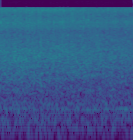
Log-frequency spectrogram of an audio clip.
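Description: Steady hiss of a heavy downpour on a flooded street.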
